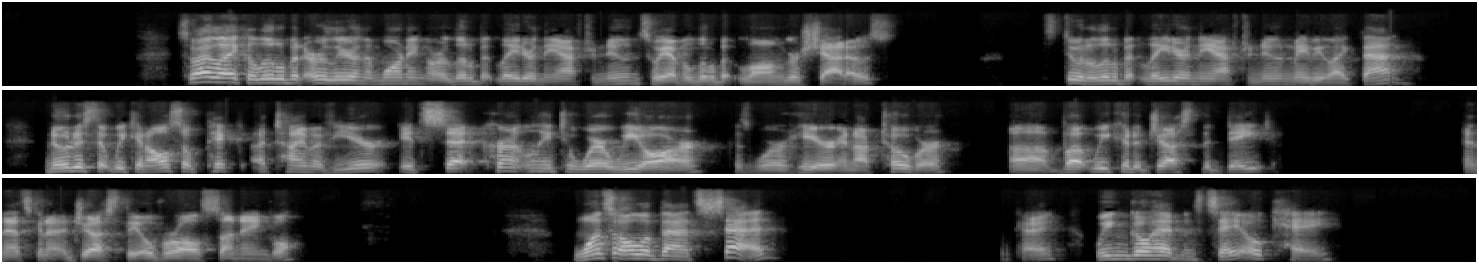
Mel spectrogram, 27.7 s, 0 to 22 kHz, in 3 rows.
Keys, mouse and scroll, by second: 7.9-14.0 drag, 19.1 click, 25.2 click, 27.4 click.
